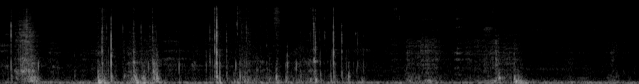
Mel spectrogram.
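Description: Irregular handling knocks, taps and scrapes: a wooden walking stick being moved about and set down on a workbench board, with the camera being handled. No power tool is running.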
